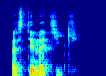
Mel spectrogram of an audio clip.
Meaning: athematic (said of a formation in which the suffix is attached directly to the root, without the help of a thematic morpheme)
- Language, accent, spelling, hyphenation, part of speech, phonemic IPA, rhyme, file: French, France, athématique, a‧thé‧ma‧tique, adjective, /a.te.ma.tik/, -ik, LL-Q150 (fra)-athématique.wav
